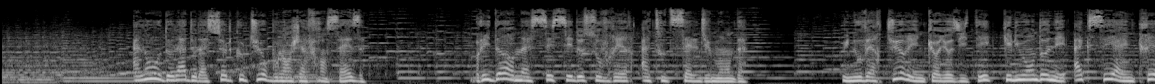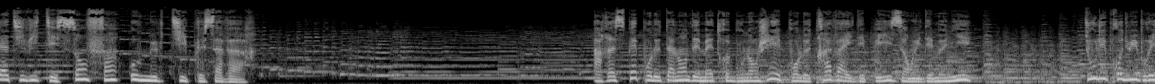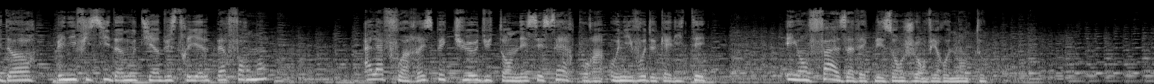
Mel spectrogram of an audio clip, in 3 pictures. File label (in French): Convention Boulangere evocation historique, comédienne voix off; Bridor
